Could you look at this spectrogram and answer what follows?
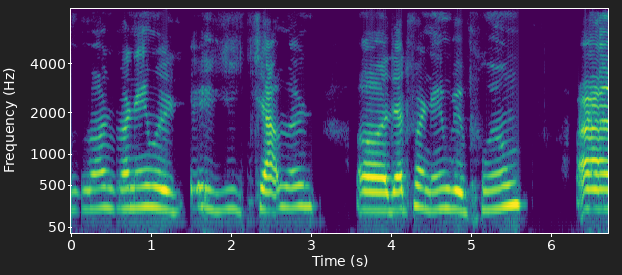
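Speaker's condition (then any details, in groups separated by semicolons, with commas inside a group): Cerebral palsy; childhood speech delay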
